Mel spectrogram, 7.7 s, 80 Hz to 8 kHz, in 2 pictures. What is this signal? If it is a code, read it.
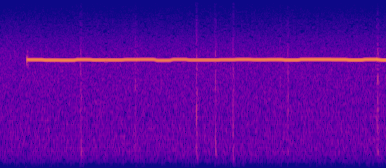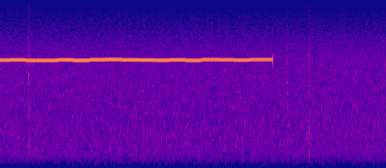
FT8 (one signal), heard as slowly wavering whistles, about 6.25 baud, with static crashes.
